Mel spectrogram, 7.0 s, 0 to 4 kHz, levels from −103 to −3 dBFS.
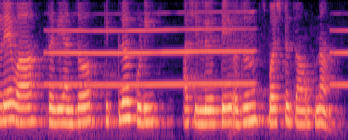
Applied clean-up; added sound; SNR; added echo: none; Wind instrument, woodwind instrument; 14 dB; none.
